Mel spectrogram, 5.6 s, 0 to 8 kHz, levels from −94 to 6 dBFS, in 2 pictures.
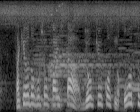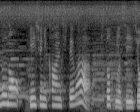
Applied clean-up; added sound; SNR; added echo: none; none; none; none.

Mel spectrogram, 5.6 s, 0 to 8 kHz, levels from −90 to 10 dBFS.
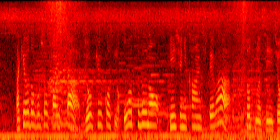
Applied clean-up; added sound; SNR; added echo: none; Zipper (clothing); 8 dB; none.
